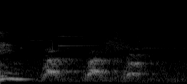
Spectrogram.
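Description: A dog barks three or four times in quick succession, short tonal yaps spaced about half a second apart, fairly soft, with no one talking.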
